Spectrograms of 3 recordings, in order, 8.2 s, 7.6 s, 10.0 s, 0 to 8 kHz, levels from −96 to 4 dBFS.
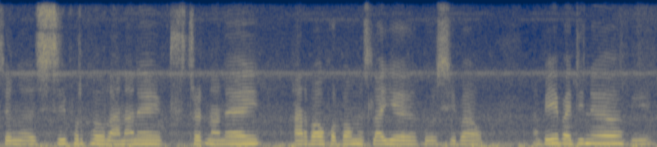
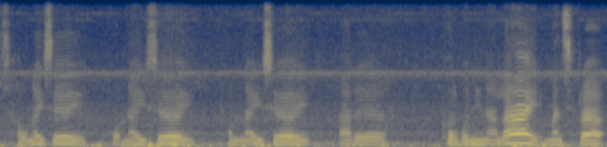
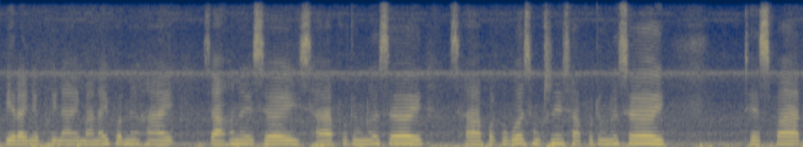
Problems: none marked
